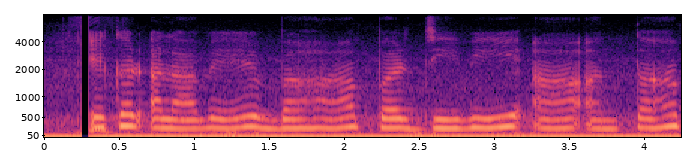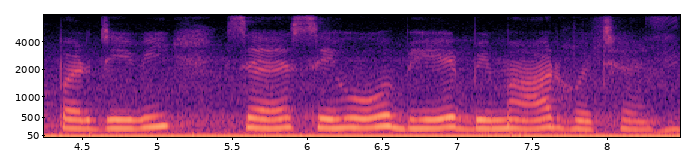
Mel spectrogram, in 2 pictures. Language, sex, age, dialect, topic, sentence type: Maithili, female, 18-24, Eastern / Thethi, agriculture, statement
